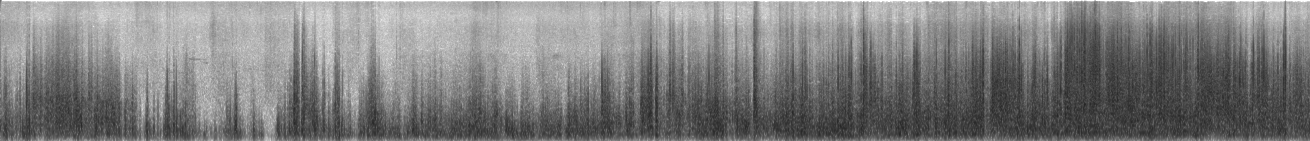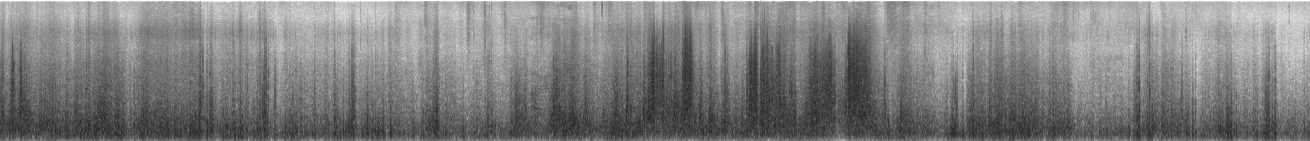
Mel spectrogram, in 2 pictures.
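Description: Wind buffeting the phone's microphone: a loud, rumbling rush that swells and eases in gusts, with a brief lull about three seconds in.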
